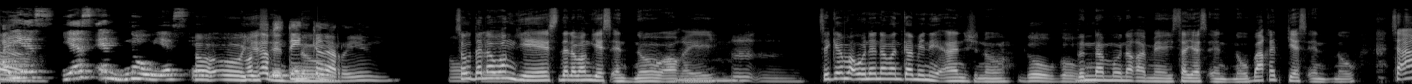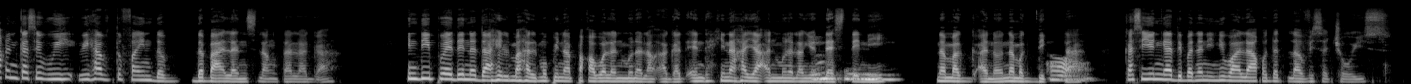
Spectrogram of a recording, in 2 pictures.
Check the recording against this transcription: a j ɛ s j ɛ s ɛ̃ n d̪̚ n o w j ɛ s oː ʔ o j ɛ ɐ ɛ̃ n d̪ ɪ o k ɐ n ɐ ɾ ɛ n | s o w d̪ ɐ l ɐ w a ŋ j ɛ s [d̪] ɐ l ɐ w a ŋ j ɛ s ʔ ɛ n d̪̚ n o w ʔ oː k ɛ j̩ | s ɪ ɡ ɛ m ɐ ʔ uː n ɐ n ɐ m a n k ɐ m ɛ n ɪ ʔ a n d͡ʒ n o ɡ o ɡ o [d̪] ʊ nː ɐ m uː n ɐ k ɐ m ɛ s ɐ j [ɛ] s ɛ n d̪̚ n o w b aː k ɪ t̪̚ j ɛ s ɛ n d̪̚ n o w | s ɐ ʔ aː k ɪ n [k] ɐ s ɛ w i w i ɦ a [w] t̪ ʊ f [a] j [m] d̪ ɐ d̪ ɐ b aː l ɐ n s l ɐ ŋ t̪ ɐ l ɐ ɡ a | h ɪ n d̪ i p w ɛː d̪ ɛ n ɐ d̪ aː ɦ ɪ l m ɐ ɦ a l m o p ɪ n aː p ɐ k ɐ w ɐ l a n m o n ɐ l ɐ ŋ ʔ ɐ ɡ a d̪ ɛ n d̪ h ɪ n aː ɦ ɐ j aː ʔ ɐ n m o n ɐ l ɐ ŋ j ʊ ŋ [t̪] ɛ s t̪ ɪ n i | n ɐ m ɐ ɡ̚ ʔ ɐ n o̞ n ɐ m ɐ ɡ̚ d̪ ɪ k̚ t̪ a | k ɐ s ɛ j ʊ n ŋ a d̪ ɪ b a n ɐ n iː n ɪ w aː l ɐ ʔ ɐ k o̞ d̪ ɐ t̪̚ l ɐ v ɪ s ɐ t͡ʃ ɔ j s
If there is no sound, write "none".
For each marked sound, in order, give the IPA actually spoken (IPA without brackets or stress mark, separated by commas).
d̪, d̪, ɛ, k, v, a, n, d̪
